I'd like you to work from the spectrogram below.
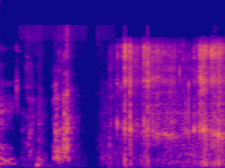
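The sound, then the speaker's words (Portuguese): Crunchy rosquinha ring biscuit is bitten and chewed: dense, crackly crunching that runs steadily after a brief pause, preceded by a few soft vocal sounds. “Sintam a crocância da minha rosquinha.”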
